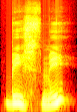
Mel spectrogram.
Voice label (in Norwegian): "bissmi", hemsedals maalet tale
